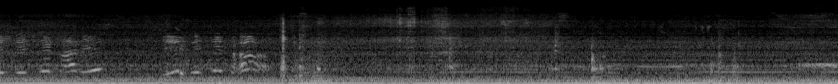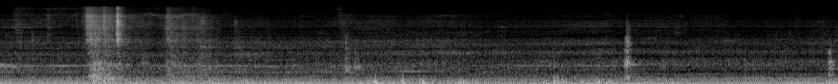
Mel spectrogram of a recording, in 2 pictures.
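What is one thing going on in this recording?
A digger's diesel engine rumbles steadily close by.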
